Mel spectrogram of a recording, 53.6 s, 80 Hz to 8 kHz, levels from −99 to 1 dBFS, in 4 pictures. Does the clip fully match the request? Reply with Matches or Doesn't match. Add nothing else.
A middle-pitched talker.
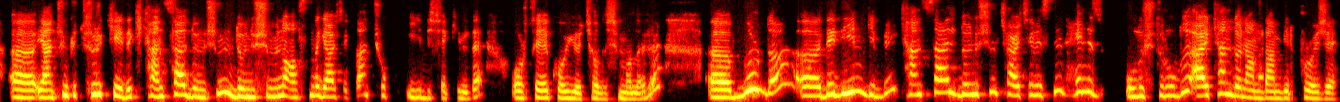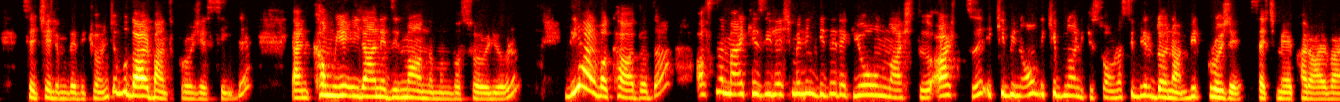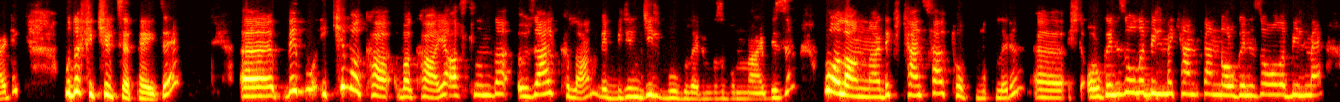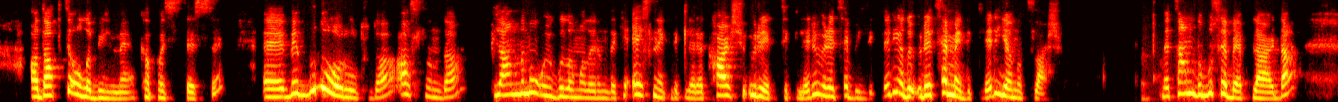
Doesn't match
